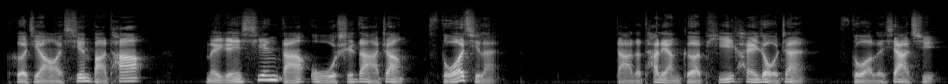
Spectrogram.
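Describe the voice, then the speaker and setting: A man narrating a classic novel aloud at an unhurried pace. His voice is low-pitched yet bright and forceful. His intonation rises and falls in a lively way. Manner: slow, expressive reading. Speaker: storyteller.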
